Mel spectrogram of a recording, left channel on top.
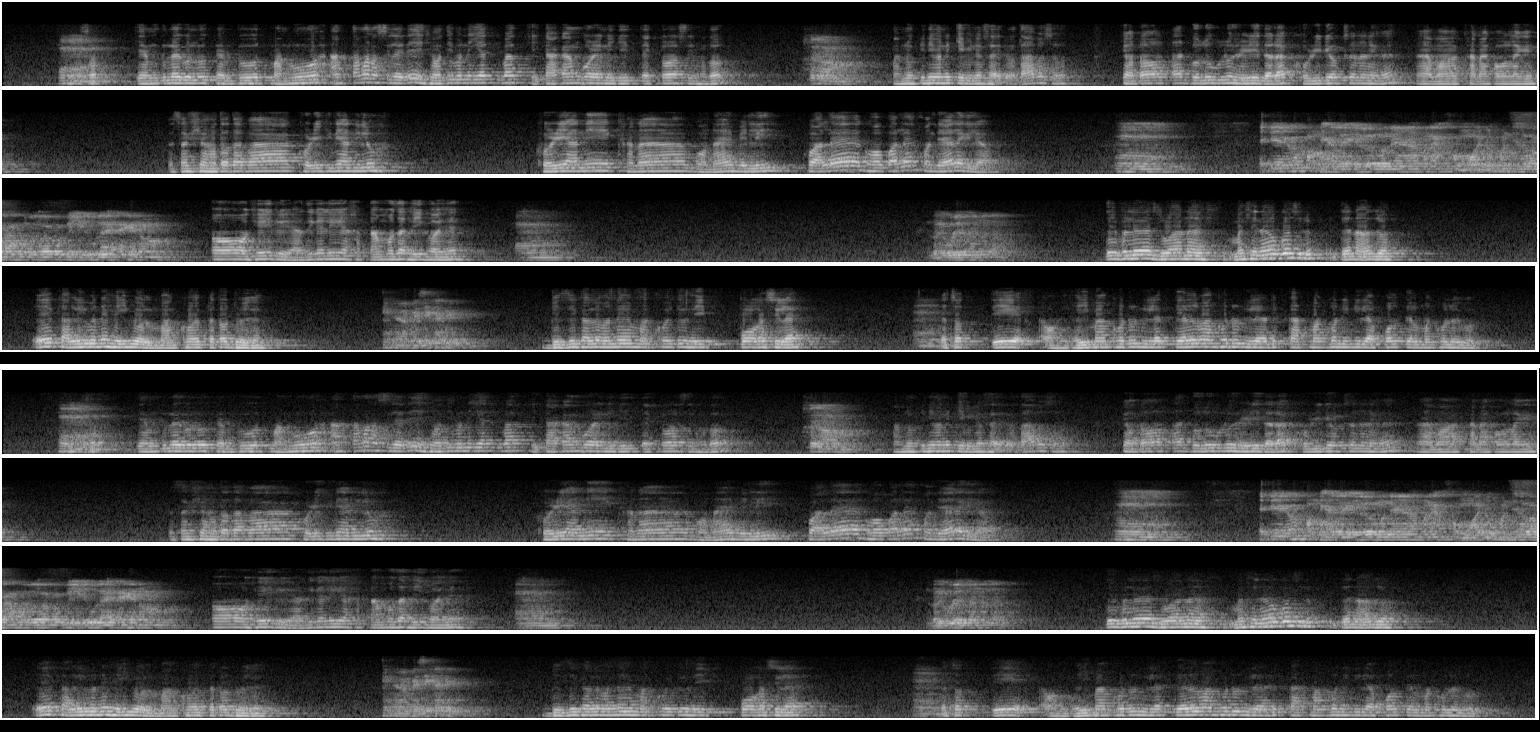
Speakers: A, on the right; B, on the left.
A: উম,
B: তাৰপিছত কেম্পটো গলো কেম্পটোত মানুহ আঠটামান আছিলে দেই সিহঁতি মানে ইয়াত কিবা ঠিকা কাম কৰে নেকি ট্ৰেক্টৰ আছে সিহঁতৰ।
A: অ'।
B: মানুহ খিনি মানে। <unintelligible> তাৰ পাছত, সিহঁতৰ তাত গলো বোলো হেৰি দাদা খৰি দিয়কচোন এনেকাে আমাৰ খানা খাব লাগে তাৰ পিছত সিহঁত তাৰপা খৰি খিনি আনিলো, খৰি আনি খানা বনাই মেলি খোৱালে ঘৰ পালে সন্ধিয়াই লাগিলে আৰু।
A: উম এতিয়া আকৌ সন্ধিয়া লাগিলে মানে মানে-মানে সময়তো সন্ধিয়া লগা হ'লেও আকৌ বেলিটো ওলাইে থাকে ন?
B: অ সেইটোৱে আজিকালি সাতটাম বজাত হেৰি হয়হে।
A: উম দৌৰিবলৈ যাও নাযাও?
B: এইফোলে যোৱা নাই, সেই দিনাখন গৈছিলো এতিয়া না যোৱা। এই কালি মানে হেৰি হল মাংস পেটত ধৰিলে।
A: অ বেছি খালি?
B: বেছি খলি মানে মাংসইটো সেই পক আছিলে।
A: উম
B: তাৰপিছত এই অ সেই মাংসটো নিলে তেল মাংসটো নিলে সিহতি কাঠ মাংস নিনিলে অকল তেল মাংস লৈ গল।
